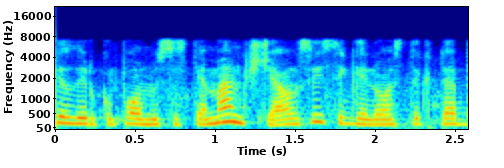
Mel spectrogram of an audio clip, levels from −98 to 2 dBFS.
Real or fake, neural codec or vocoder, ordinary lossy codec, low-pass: fake; codec, 24 kHz, 0.9 kbps, WavTokenizer, medium speech release version 2; Opus, 24 kbps; 7.2 kHz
